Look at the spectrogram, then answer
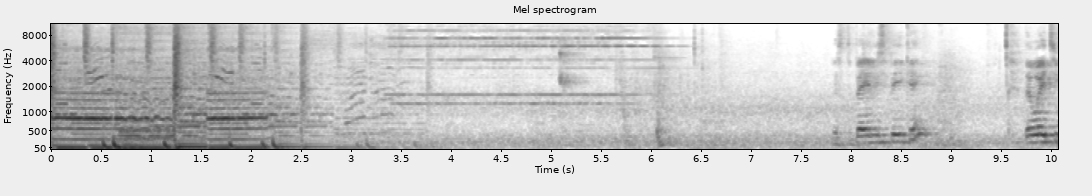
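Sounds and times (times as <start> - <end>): desk telephone ringing: 3.2 - 6.7.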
